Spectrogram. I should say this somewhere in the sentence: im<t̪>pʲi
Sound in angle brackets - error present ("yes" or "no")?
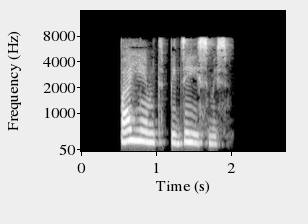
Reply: no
